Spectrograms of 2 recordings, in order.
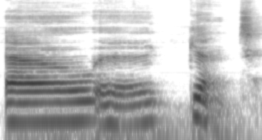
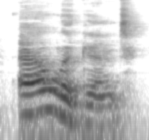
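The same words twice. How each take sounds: First: ELEGANT drawn out slowly in three beats, el-e-gant; syllable by syllable. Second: Said in the usual way. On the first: Shown as a demonstration. Teacher showing pupils the syllables in elegant, slow and separated. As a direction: say "Elegant" loud and very slow, each syllable apart. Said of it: "let's hear the syllable sounds". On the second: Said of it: "means that it's really fine".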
